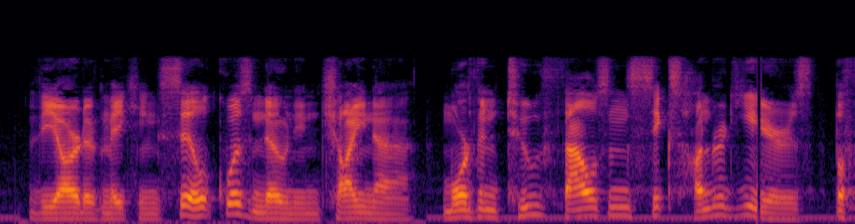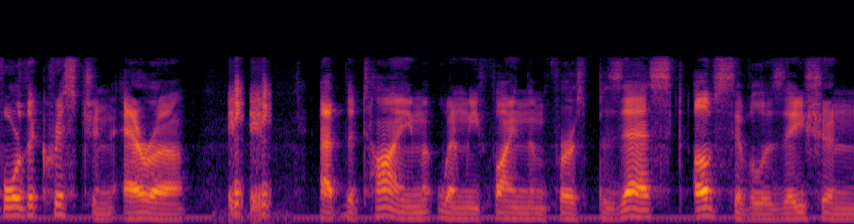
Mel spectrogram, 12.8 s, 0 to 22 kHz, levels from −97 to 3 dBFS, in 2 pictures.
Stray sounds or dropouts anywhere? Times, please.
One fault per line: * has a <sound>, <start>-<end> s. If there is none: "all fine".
* has a dropout, 5.7-5.7 s
* has a laugh, 8.1-8.5 s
